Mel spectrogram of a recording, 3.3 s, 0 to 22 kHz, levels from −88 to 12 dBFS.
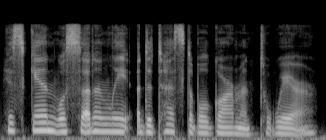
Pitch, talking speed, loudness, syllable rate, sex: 155 Hz, 165 wpm, -19 LUFS, 4.9 syllables/s, female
